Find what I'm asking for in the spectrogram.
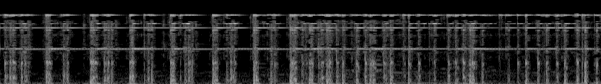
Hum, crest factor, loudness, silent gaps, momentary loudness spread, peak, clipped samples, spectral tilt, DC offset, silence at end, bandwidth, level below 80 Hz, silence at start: none; 16 dB; -16 LUFS; none; 3 LU; -4 dBFS; under 0.1%; 0.5 dB/octave; under 0.1%; 0 s; 11.5 kHz; -44 dBFS; 0 s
